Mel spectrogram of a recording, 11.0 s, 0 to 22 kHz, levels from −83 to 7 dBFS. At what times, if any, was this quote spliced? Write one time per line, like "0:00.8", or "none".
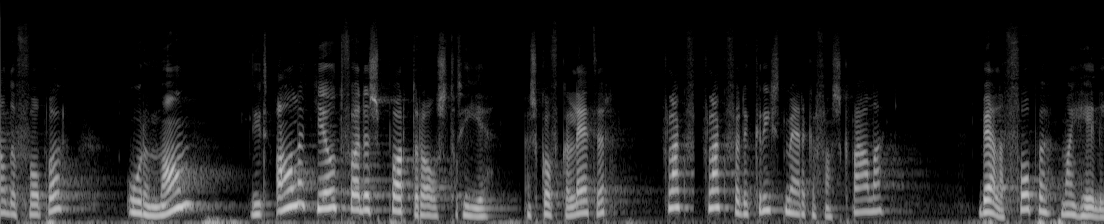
0:04.6
0:05.2
0:06.9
